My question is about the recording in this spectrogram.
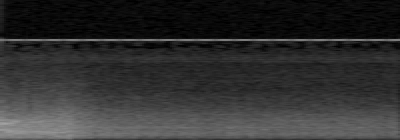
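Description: Faint, steady hiss from a CB radio receiver in the gap between transmissions, after the last voice trails off in the first half-second.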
